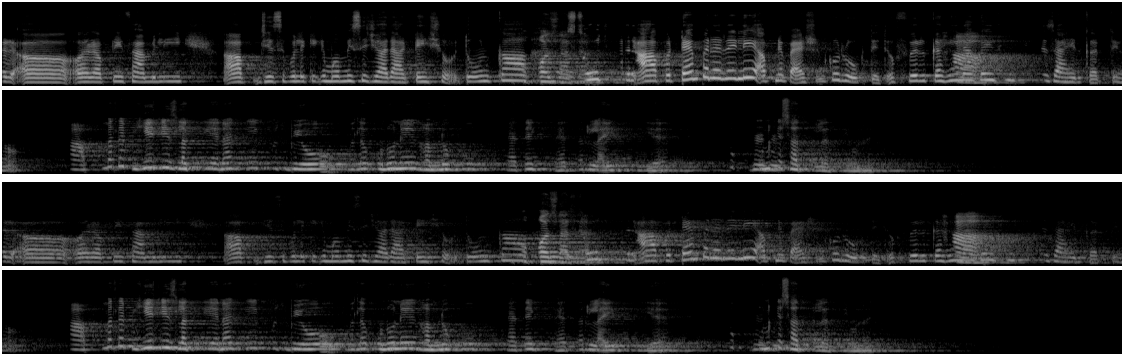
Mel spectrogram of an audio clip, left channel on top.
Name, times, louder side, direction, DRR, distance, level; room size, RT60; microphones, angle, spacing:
voice 1, 0.0-5.4 5.8-10.1 10.4-11.4 18.7-19.0, left 8 dB, 60° left, 17 dB, 0.3 m, -32 dB
voice 2, 5.2-5.9 9.5-9.9 11.9-16.0 16.2-17.9 18.8-19.9, right 1 dB, 10° right, 6 dB, 0.7 m, -34 dB
13.5 x 7.9 x 9.7 m, 2.5 s
head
